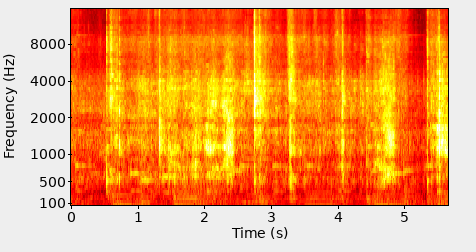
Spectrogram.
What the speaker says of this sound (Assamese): চেনিখিনি ঢালি দিছোঁ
